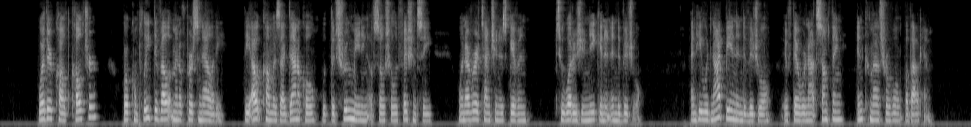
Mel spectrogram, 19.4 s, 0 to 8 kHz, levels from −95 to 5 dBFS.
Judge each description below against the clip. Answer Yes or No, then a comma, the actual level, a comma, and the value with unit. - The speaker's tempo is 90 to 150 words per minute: Yes, average, 140 wpm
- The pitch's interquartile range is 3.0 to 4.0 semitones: No, narrow, 2.5 semitones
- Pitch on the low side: No, medium, 175 Hz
